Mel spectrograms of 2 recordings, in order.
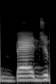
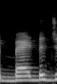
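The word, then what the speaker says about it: badge: जैसे इसको देखो, बैज पढ़ेंगे, बैडज नहीं पढ़ेंगे, बैज, और इसको बज पढ़ेंगे, ठीक है, और इसको एज पढ़ेंगे।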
